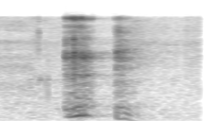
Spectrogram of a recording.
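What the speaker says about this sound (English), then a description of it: "It's a clearing of the throat, not a cough." Someone clears their throat close up, two quick rough rasps in a quiet setting.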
